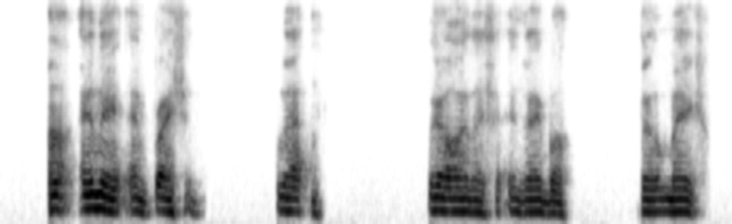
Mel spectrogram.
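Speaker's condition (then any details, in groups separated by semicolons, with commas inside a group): ALS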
